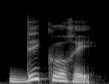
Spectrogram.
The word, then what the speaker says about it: décoré: Décoré. Okay, so E accent aigu, E accent aigu, E, décoré.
